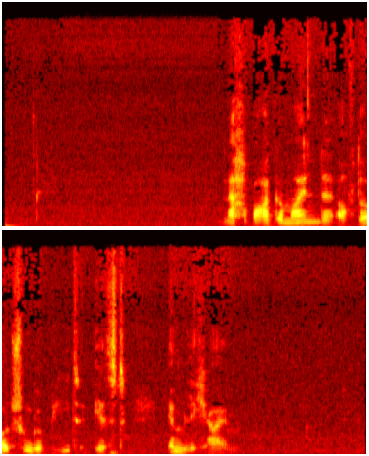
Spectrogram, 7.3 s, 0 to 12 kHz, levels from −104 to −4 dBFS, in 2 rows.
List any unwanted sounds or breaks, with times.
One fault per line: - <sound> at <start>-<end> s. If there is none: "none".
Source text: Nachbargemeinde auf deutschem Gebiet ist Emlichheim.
none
